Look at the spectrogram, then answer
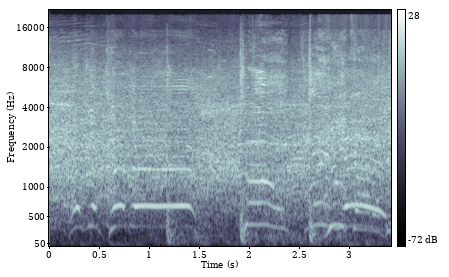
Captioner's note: referee's hand beats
